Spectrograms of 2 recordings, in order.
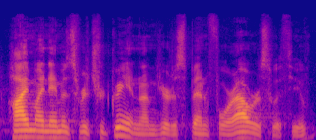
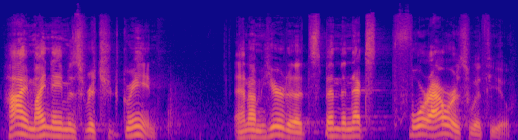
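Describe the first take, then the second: First: The voice is fuller, with moderate resonance. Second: The voice is thin, with little resonance.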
